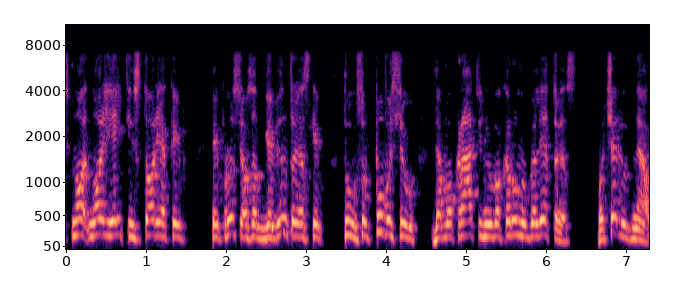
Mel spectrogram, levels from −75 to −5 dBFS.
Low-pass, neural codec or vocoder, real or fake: 7.2 kHz; none; real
